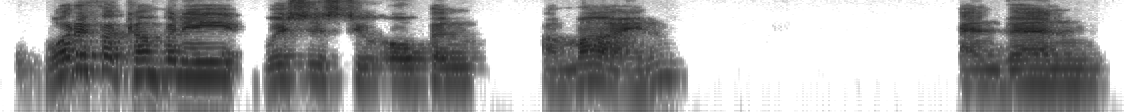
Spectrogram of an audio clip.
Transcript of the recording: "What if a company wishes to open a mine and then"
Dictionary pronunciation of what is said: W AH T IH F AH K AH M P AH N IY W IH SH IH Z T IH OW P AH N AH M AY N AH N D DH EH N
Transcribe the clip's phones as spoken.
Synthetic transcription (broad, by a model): W AH T IH F AH K AH M P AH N IY W IH SH IH Z T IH OW P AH N AH M AY N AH N DH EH N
